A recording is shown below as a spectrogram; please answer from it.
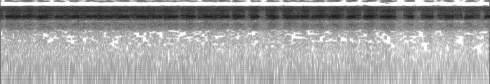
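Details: Cicadas in summer in Provence, southern France, a sustained high buzzing whose pulsing becomes uneven and wavering toward the end.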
